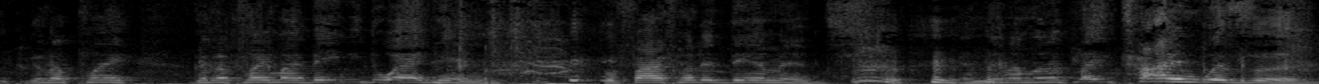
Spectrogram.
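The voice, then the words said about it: Imitates Joey Wheeler cartoon voice. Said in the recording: “your Joey Wheeler impression”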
